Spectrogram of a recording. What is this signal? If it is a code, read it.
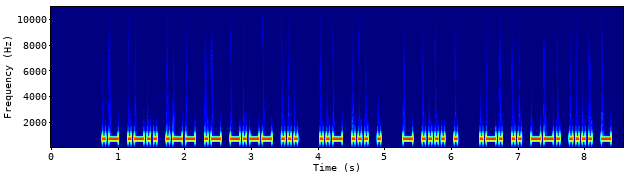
Morse code, heard as a keyed tone, about 25 wpm, 700 Hz. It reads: ALWAYS USE THE RIGHT
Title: Sentences from Top 1000 Words - Review Part 6 - 25wpm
